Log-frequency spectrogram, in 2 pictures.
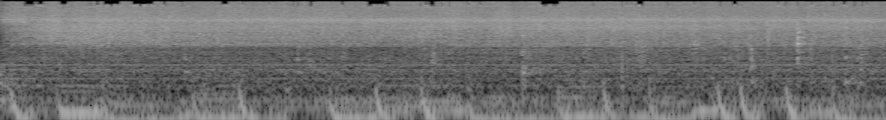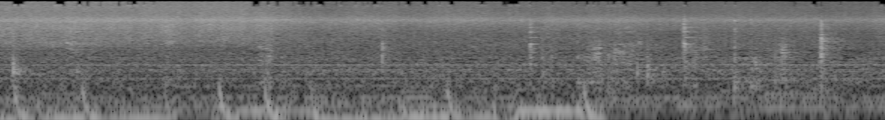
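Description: Onions fry with cumin and a pinch of asafoetida in a pan for a nutri sabji, a loud steady sizzle close up, with rhythmic scraping stirs and occasional clinks of the spoon and no talking.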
